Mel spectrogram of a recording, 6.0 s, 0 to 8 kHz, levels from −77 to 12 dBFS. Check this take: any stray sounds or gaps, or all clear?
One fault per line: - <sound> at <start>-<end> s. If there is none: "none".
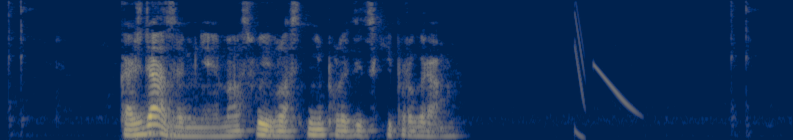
- chirp at 4.3-4.8 s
